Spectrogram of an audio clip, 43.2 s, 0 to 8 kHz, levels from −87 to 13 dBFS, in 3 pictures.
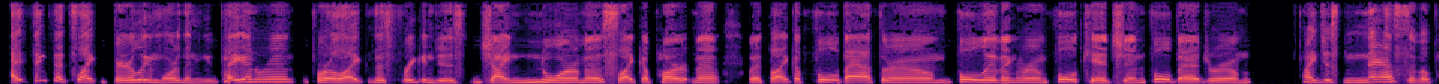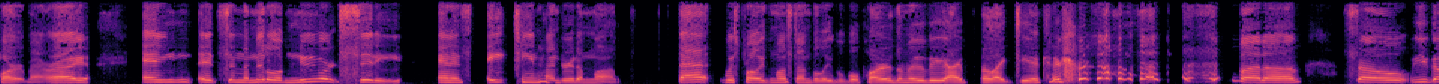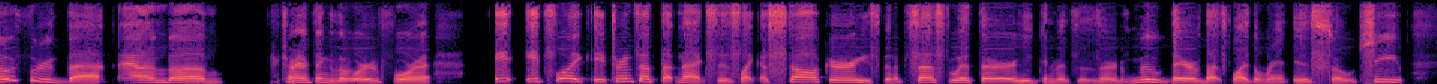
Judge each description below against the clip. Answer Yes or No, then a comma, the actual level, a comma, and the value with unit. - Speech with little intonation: No, average, 3.6 semitones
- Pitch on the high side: Yes, high, 195 Hz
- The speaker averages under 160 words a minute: No, average, 165 wpm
